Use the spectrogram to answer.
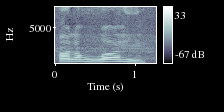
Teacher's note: lam lafal jalalah lafal Allah ya datang setelah Fatah ya jadi dibaca tebal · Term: lam tafkhim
